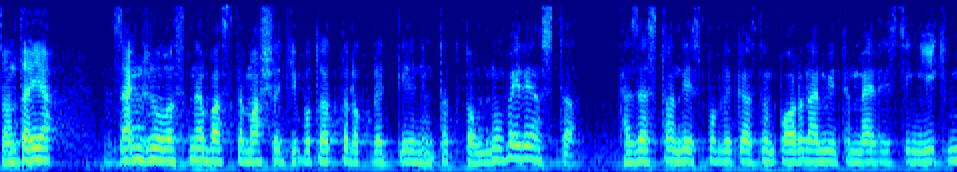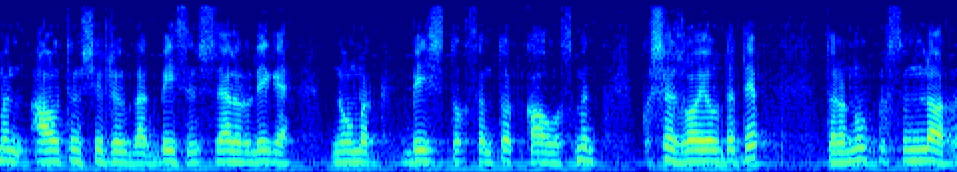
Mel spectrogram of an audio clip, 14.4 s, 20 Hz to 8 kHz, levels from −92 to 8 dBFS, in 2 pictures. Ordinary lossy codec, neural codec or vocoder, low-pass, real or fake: none; codec, 16 kHz, 0.4 kbps, LongCat-Audio-Codec; 7.2 kHz; fake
